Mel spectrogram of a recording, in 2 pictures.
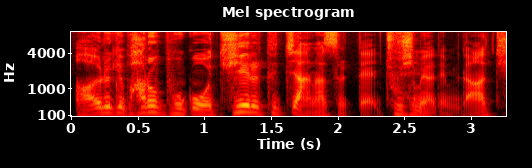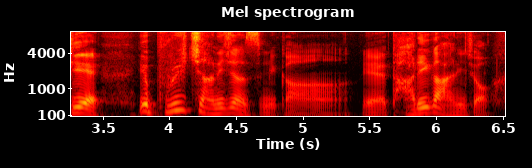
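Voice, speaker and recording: A man's voice: on the low side, wildly swooping pitch, brisk, dark tone. A man teaching TOEIC listening in an online lecture, explaining each answer and repeating key words.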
